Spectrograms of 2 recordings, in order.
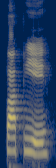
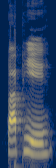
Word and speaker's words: papier: We do not pronounce the r in i e r. Instead, it has the a sound. Papier. Papier, which means paper.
